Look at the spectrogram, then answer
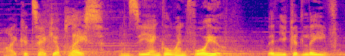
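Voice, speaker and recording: An actor playing a determined, guarded Viking raider in a video game. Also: male voice, on the high side, moderate pace, vocal fry. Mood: insistent. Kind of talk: video game cutscene acting. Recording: loud music over the voice.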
